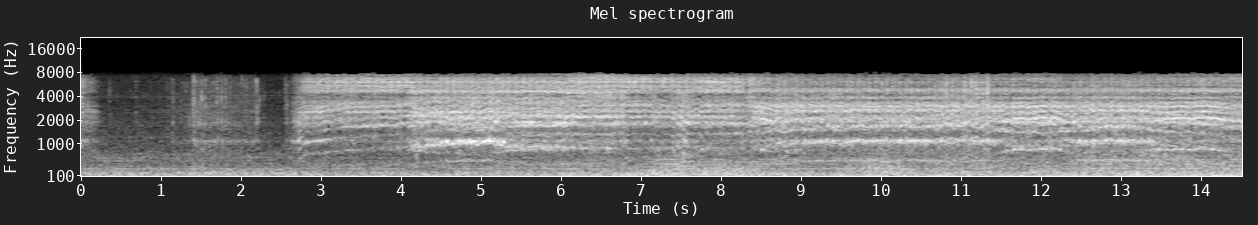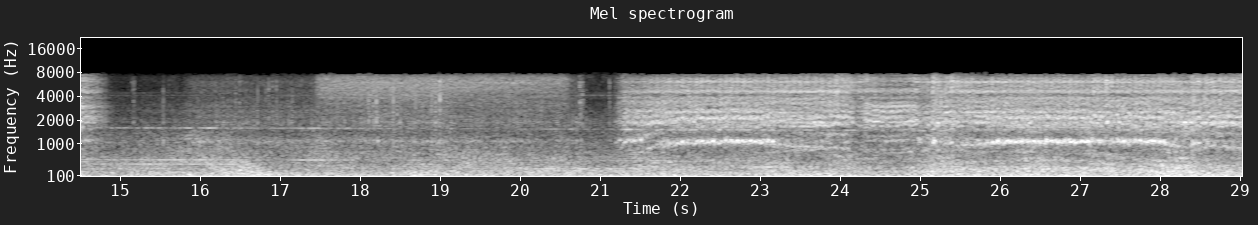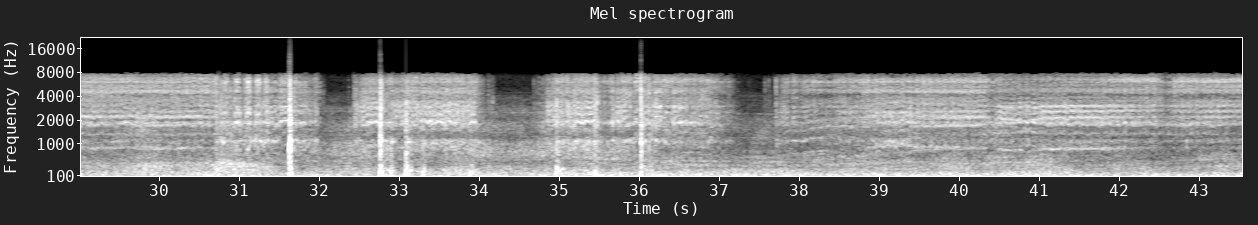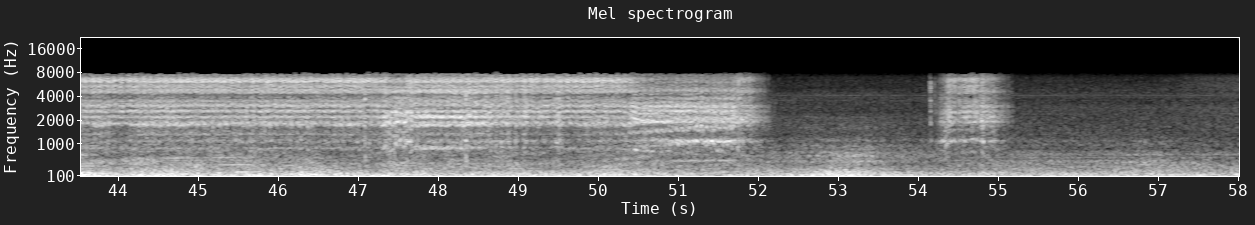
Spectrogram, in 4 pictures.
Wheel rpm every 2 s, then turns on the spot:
30, 70, 120, 120, 110, 120, 110, 30, 20, 20, 40, 110, 110, 110, 110, 110, 90, 80, 60, 110, 110, 120, 120, 110, 110, 100, 0, 20, 0.
16-20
